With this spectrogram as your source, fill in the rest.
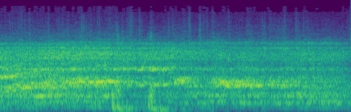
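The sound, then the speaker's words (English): A car starts up down a street and tears away with its tires skidding and screeching, a loud, continuous squeal over roaring engine noise lasting a few seconds, with no voices. “It was a short trip because a car started up down the street and the old man couldn't have made it with a pocket full of aces.”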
